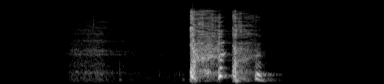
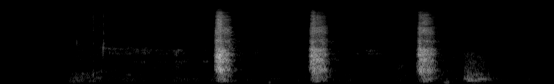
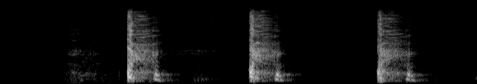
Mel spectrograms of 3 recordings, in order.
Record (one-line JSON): {"cough_length": "3.8 s", "cough_amplitude": 32385, "cough_signal_mean_std_ratio": 0.26, "exhalation_length": "5.5 s", "exhalation_amplitude": 16906, "exhalation_signal_mean_std_ratio": 0.23, "three_cough_length": "4.8 s", "three_cough_amplitude": 29616, "three_cough_signal_mean_std_ratio": 0.25, "survey_phase": "beta (2021-08-13 to 2022-03-07)", "age": "45-64", "gender": "Female", "wearing_mask": "No", "symptom_none": true, "smoker_status": "Never smoked", "respiratory_condition_asthma": false, "respiratory_condition_other": false, "recruitment_source": "REACT", "submission_delay": "1 day", "covid_test_result": "Negative", "covid_test_method": "RT-qPCR"}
